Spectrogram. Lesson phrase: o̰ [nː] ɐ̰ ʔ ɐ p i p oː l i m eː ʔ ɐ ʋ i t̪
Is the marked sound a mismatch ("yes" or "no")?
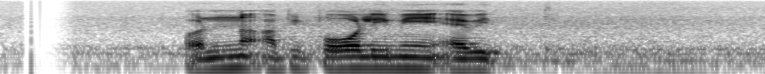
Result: no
